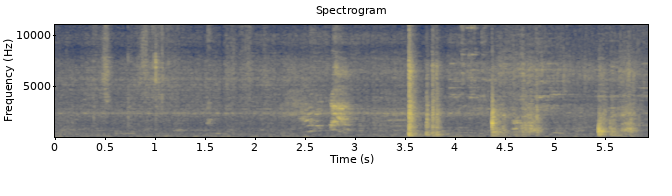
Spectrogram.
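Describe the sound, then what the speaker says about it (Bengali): Prawn curry with pui greens being stirred in a pan: a spatula scrapes and knocks against the metal in scattered, uneven clinks, with a few sharper taps over low kitchen background. "নাড়িয়ে চাড়িয়ে নেব।"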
